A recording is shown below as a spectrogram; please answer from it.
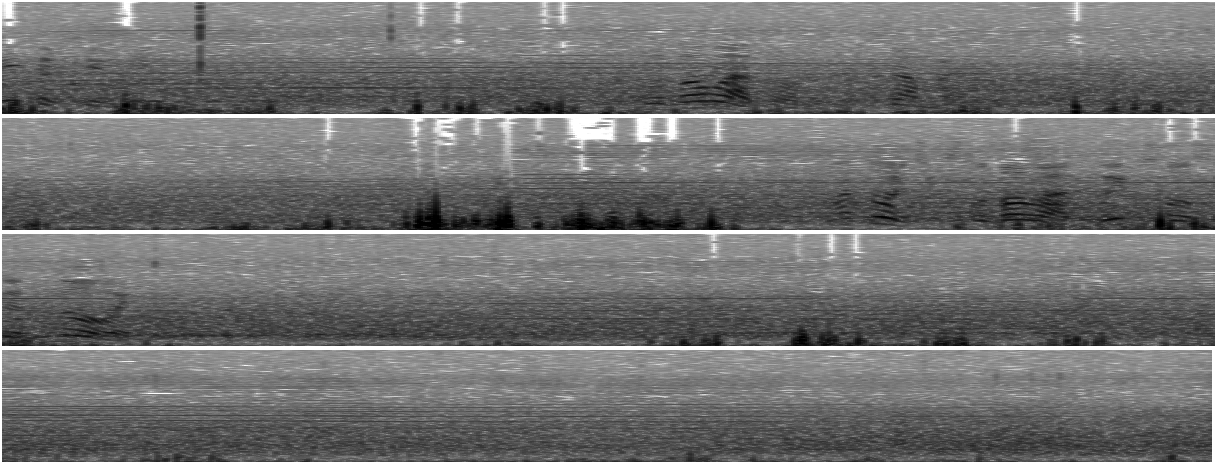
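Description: Faint steady whine of a battery-powered electric RC flying-wing model's motor and propeller high overhead, with wind rumbling on the microphone. Short indistinct bits of voice break in about six to nine seconds in.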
